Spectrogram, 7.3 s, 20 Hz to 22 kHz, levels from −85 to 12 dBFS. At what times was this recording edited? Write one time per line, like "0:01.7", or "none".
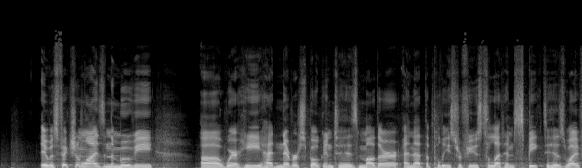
none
